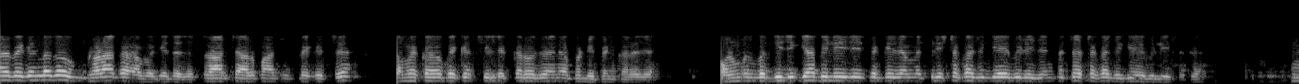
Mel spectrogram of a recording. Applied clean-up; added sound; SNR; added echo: none; none; none; none.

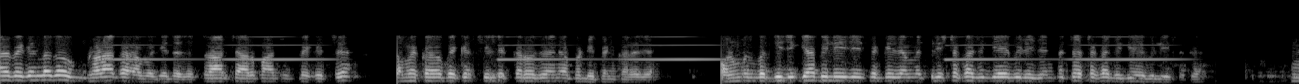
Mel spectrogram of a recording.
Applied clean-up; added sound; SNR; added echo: none; Wind instrument, woodwind instrument; 14 dB; none.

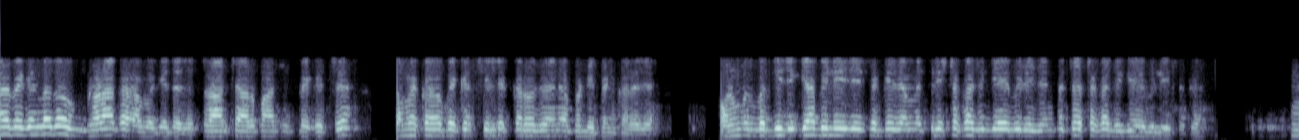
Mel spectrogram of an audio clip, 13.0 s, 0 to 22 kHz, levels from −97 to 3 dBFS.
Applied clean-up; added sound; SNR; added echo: neural mask model Resemble Enhance denoiser.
